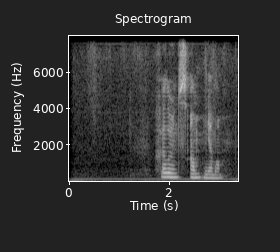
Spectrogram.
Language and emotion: Russian, neutral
